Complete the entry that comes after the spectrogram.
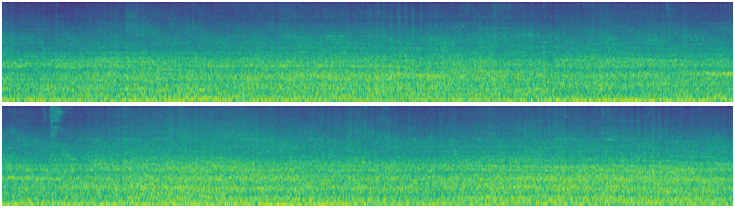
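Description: Freight train cars rolling past at a steady pace, their steel wheels running on the rails.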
